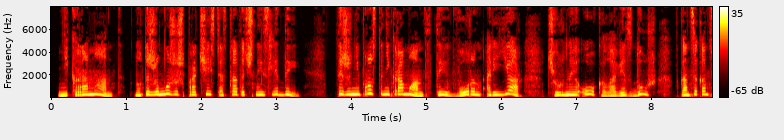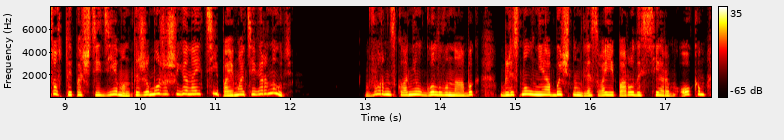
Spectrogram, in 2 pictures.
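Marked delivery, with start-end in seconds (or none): 0.1-12.0 pleading. A narrator's reading. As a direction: press him, insistent and eager. Tayra pleading with Raven.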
